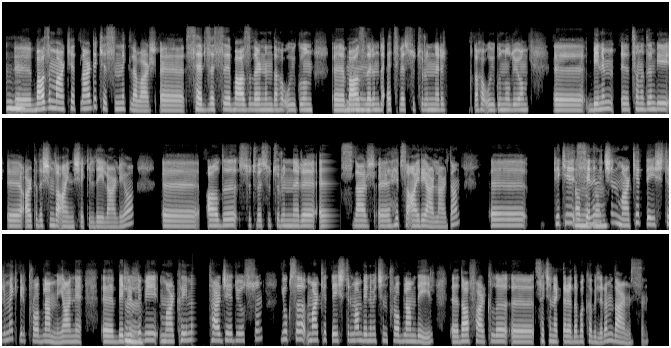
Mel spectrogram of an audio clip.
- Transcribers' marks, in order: other background noise; unintelligible speech; distorted speech
- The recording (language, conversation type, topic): Turkish, advice, Bütçem kısıtlıyken sağlıklı ve uygun fiyatlı market alışverişini nasıl yapabilirim?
